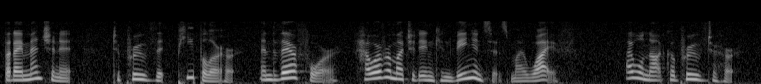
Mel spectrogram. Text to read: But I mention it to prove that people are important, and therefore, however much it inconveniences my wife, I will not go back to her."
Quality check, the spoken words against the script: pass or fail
fail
